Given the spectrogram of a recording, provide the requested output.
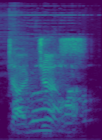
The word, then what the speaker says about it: judges: Judges. Yes. Our Wait, art teacher himself. wait. අපි මෙතන මේ D අකුර silent.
